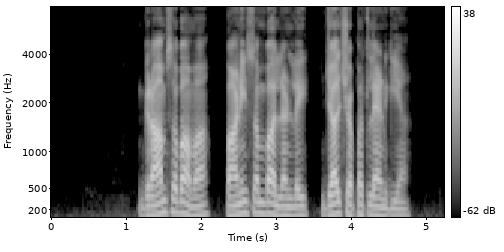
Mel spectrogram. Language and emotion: Punjabi, neutral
